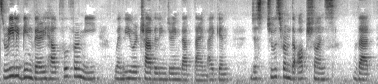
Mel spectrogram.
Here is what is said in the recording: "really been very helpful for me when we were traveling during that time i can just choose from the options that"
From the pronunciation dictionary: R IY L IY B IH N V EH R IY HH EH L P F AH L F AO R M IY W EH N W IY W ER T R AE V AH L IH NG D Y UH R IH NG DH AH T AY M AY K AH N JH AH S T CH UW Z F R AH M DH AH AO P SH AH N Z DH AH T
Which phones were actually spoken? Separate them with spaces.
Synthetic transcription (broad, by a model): R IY L IY B IH N V EH R IY HH EH L P F AH L F AO R M IY W EH N W IY W ER T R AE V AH L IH NG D Y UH R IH NG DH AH T AY M AY K AH N JH AH S T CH UW S F R AH M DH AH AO P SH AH N S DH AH T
